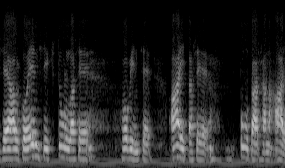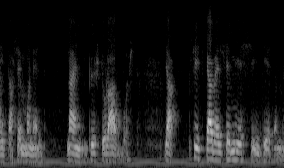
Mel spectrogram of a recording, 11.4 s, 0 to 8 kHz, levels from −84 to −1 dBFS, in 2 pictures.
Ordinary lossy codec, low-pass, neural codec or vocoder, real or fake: none; 7.2 kHz; none; real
